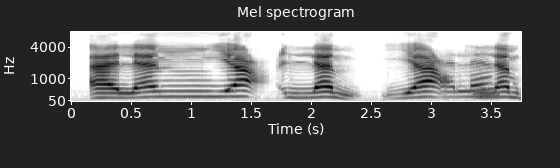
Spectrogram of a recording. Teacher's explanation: جب یا کو عین سے جوائن کریں گے نا تو یہاں قلقلہ بالکل نہیں پیدا ہونا چاہیے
